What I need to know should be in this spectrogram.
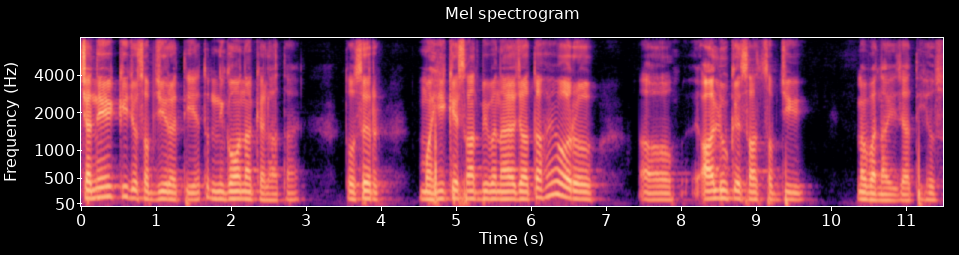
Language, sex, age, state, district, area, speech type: Hindi, male, 45-60, Madhya Pradesh, Bhopal, urban, spontaneous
